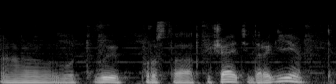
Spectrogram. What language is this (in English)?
Russian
